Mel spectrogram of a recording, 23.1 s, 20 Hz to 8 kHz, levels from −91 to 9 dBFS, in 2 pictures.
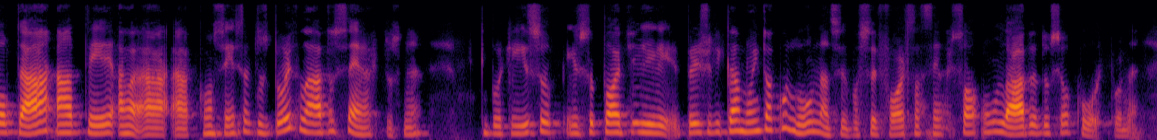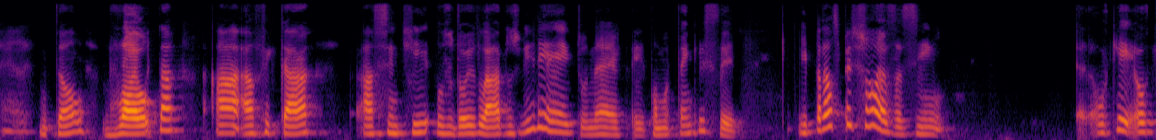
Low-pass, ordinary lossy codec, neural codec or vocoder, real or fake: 7.2 kHz; none; codec, 16 kHz, 1 kbps, FreqCodec, larger model; fake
